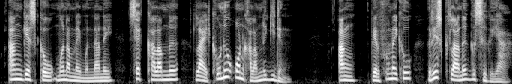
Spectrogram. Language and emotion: Bodo, fearful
